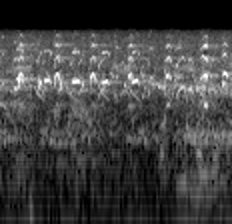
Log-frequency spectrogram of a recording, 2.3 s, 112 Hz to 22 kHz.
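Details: Wild Water Thick-knees alarming at leopards, and probably at a crocodile, at sunrise on 5 February 2017 on a game reserve near a dam: high whistled notes repeated in quick series, with faint lower tones beneath.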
